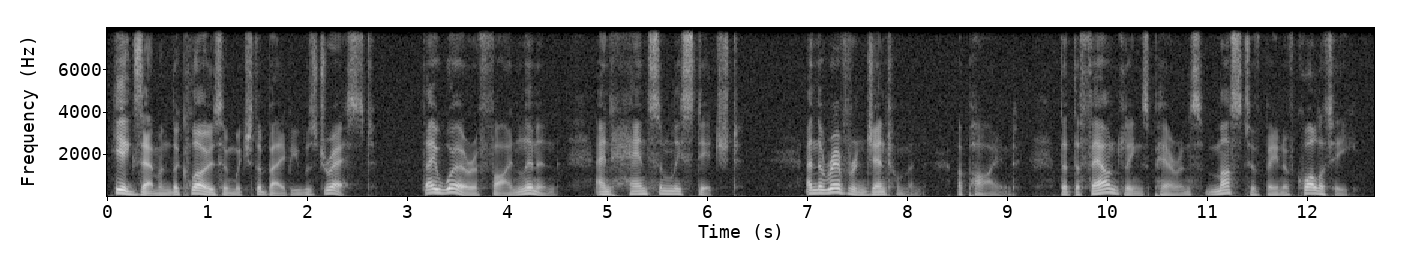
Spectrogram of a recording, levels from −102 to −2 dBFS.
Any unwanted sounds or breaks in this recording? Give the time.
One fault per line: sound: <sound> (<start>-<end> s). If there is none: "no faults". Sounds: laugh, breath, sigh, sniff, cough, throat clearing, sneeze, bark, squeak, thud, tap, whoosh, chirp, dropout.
no faults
